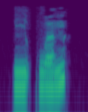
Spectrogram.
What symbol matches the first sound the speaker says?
ɲ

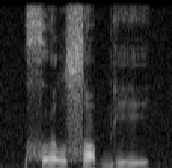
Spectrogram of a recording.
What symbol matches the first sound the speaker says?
x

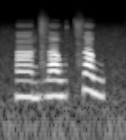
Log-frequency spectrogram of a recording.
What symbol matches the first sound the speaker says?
ã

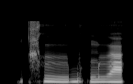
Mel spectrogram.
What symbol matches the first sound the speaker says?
t͡ɕʰ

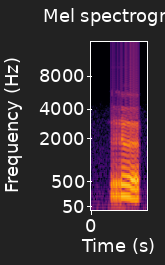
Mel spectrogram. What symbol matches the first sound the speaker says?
r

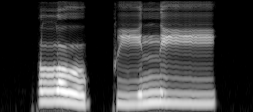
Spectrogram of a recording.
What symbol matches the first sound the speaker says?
lˠ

